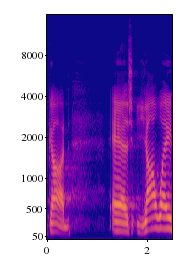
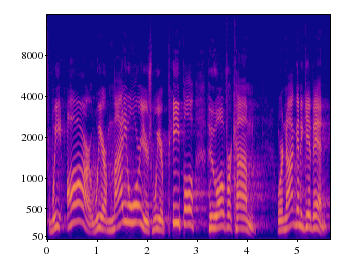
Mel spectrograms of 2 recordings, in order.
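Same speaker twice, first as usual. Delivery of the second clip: rallying preach; 4 semitones higher than usual. Acted. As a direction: rouse the crowd. Preacher rallies congregation.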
